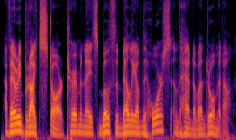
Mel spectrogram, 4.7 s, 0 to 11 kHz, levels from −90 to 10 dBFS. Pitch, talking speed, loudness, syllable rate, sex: 110 Hz, 205 wpm, -20 LUFS, 5.7 syllables/s, male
